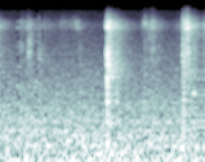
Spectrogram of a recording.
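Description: A tarot deck shuffled overhand by hand, the cards giving two short sharp snaps about a second in and near the end, with a few fainter ticks between.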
